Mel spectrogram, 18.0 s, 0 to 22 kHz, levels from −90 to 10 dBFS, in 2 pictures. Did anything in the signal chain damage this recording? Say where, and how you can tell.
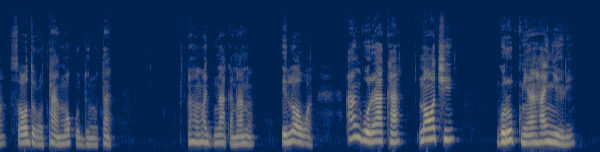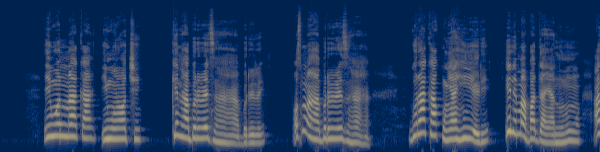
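No, nothing in the chain from capture to playback audibly damages this speech at any point.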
